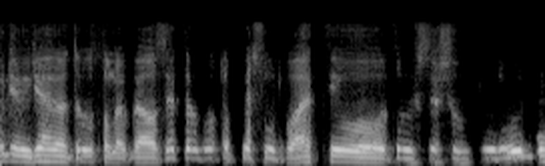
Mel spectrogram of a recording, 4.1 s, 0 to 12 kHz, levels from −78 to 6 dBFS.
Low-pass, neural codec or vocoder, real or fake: 7.2 kHz; codec, 16 kHz, 0.5 kbps, X-Codec, HuBERT features, trained on general audio; fake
